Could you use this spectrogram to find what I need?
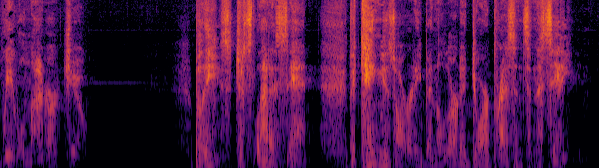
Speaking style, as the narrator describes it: Again, the men whisper

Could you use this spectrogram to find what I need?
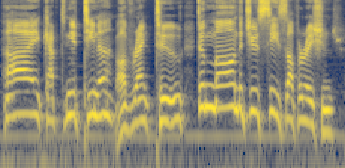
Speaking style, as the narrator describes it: she said, and her voice carried far across the jungle, stilling the sounds of the waterfall, deafening the bees, and ceasing all wind

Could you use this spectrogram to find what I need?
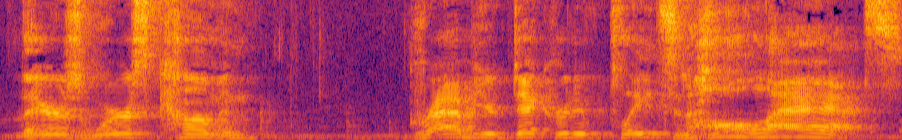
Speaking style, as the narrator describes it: over his shoulder, he's gonna shout

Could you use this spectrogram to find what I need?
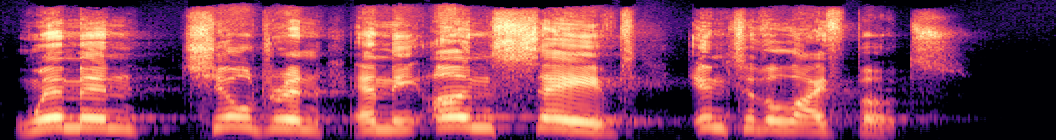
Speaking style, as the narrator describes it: He was heard shouting

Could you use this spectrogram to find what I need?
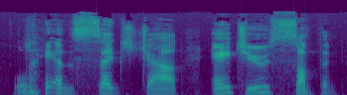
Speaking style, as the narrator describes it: she exclaimed

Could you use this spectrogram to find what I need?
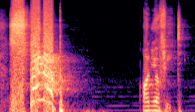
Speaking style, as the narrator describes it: Paul shouted with a loud voice

